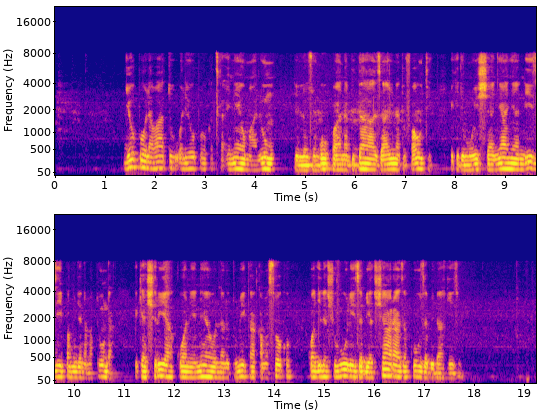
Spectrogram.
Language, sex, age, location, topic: Swahili, male, 25-35, Dar es Salaam, finance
